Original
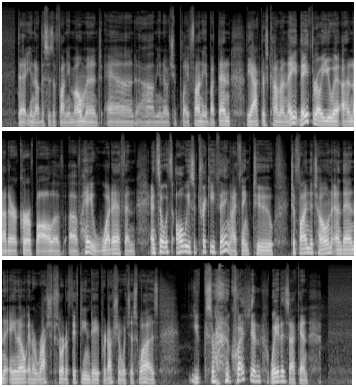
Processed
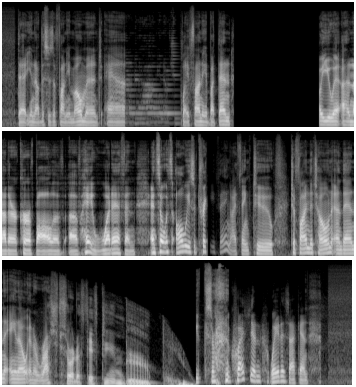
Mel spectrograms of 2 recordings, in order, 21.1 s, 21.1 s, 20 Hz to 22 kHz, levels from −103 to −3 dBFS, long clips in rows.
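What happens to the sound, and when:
2.45–3.57 metallic resonator 150 Hz, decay 0.84 s, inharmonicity 0.008
4.62–6.34 mute
6.95–10.51 comb 1.5 ms, depth 100%
11.14–11.99 fade in quadratic
14.29 tape stop 3.67 s
18.6–20.13 LPF 1600 Hz

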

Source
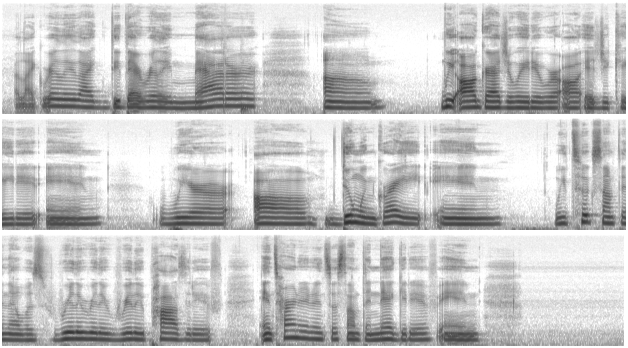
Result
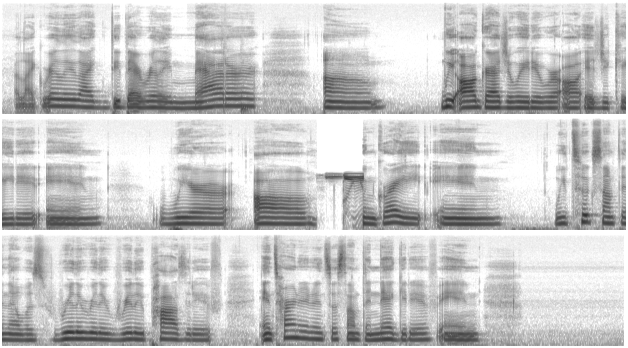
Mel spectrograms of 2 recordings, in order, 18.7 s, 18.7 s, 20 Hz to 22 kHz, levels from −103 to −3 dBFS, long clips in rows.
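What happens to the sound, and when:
1.1–1.85 high shelf 6900 Hz -10.5 dB
9.38–9.85 inverted band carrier 3200 Hz

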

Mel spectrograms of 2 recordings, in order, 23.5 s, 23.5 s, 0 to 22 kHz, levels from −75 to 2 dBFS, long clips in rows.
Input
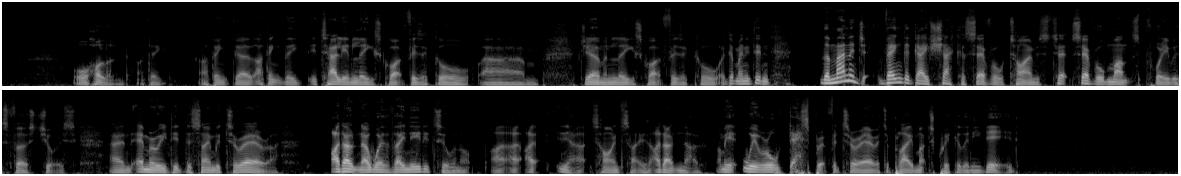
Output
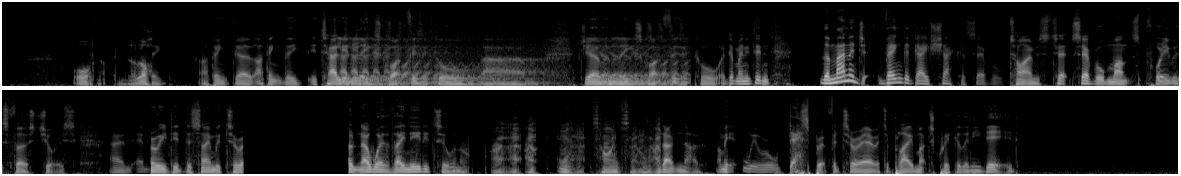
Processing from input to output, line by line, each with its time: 0.88–1.5 reverse
3.14–6.89 lo-fi delay 0.108 s, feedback 80%, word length 8-bit, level -9 dB
8.55–10.08 fade out
11.4–11.89 comb 7.1 ms
12.44–13.26 fade out
14.18–15.24 mute
16.37–18.36 minimum comb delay 0.94 ms
19.02–19.62 compressor 2.5:1, threshold -42 dBFS

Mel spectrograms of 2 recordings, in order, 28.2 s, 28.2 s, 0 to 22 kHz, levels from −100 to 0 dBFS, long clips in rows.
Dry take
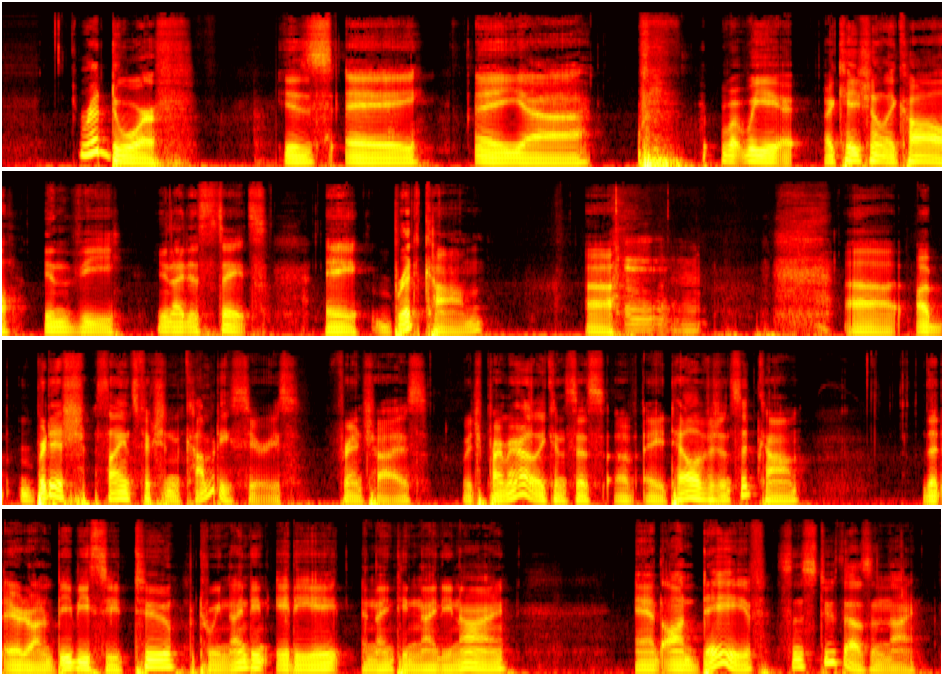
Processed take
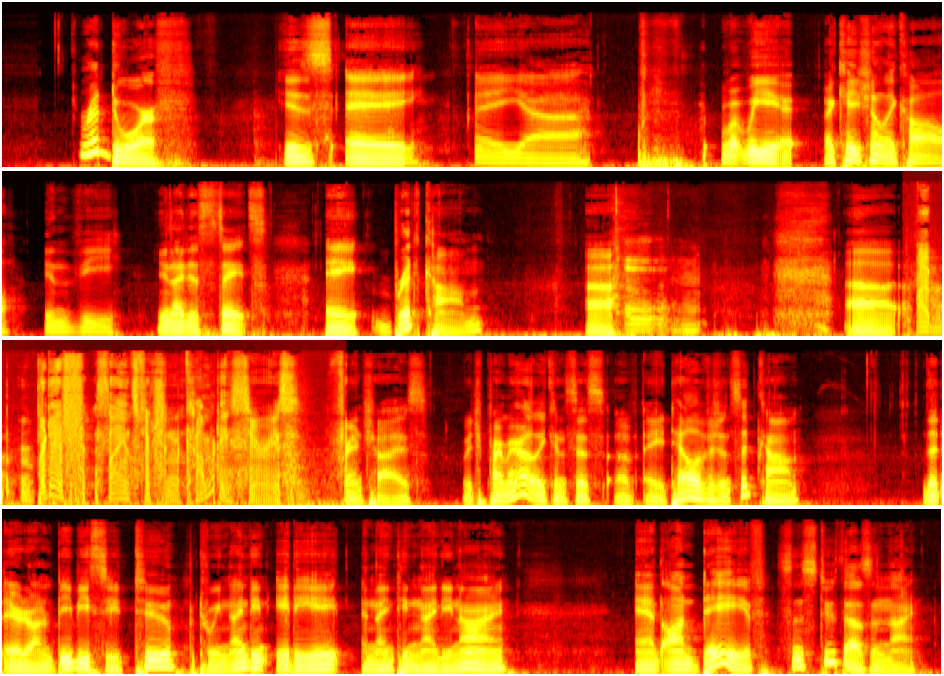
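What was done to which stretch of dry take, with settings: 3.01–5.04 compressor 10:1, threshold -32 dBFS
6.66–8.28 dip -9 dB, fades 0.35 s
13.8–16.68 spectral compressor 10:1
whole clip: AGC gain up to 12 dB

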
